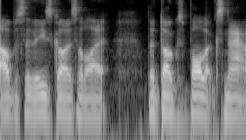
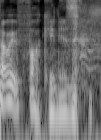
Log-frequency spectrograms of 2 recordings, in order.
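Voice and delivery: put-on, sheer, utterly disgusted tone. Recounting their own reply to a man who called it a hernia: retelling with mock disgust. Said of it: "the absolute disgust in my voice".

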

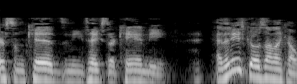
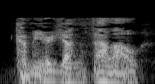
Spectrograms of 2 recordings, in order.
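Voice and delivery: put-on creepy voice, lower pitch; 4 semitones lower than usual. Retelling a scene where a voice calls a boy in the woods: imitating a creepy voice. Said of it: "we hear this creepy voice saying".

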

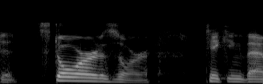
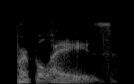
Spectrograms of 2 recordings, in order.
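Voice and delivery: spooky, unsettling, creepy put-on voice; 6 semitones lower, 7 dB quieter than usual. Saying the beer's name the way it must be said: creepy Purple Haze voice. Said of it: "my creepy Purple Haze voice".

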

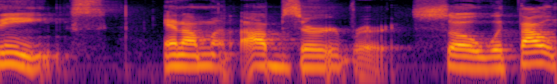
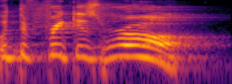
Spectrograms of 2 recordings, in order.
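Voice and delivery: high, loud, frantic voice. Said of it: "use your imagination".

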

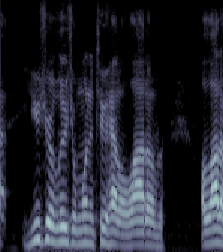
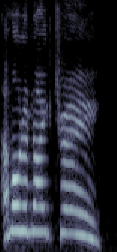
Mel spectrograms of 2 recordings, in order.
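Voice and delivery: very high, long, drawn-out yell; 11 semitones higher than usual. Retelling a friend who had been drinking: imitating a friend yelling. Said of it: "he yells out in the middle of the night".

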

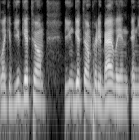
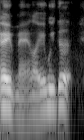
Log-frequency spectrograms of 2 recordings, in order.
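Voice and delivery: deep, soft-spoken, low-key bass voice; 5 semitones lower, 8 dB quieter than usual. Talking about a man he is scared of, imitating DK Metcalf's deep voice. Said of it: "he has the deepest damn voice".

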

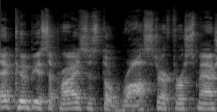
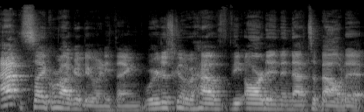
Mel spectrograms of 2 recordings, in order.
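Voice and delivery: plain

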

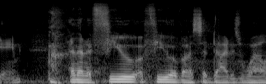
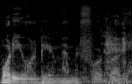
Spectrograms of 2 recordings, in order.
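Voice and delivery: put-on wise old mentor voice, lower and quieter; 4 semitones lower, 5 dB quieter than usual. Acting out an old movie mentor scene with a young kid: Morgan Freeman impression. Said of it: "Is that your Morgan Freeman impression?".

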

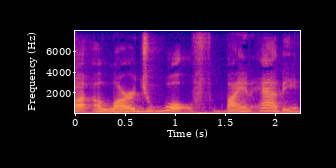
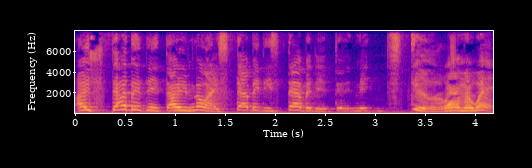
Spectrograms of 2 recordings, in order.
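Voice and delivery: bad put-on French accent, higher, slower; 5 semitones higher than usual. Narrator retelling a woman's fight with the beast, speaking as her: bad French accent. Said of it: "Sorry for the bad French accent".

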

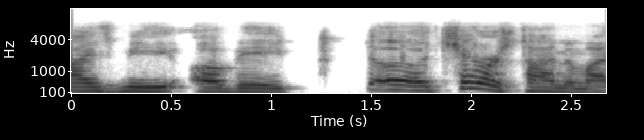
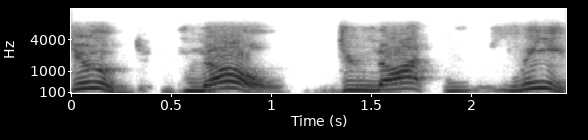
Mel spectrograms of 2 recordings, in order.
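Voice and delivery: mock very slow, drawn-out mild yell; 3 semitones higher than usual. Speaker retells a man screaming at him during an earthquake, imitating a man screaming. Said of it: "he's screaming. He's like".

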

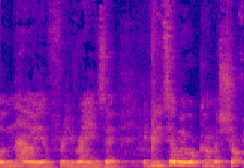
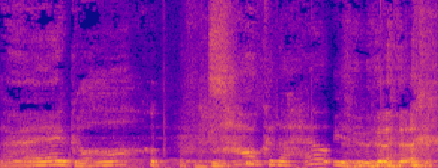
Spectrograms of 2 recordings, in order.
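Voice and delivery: put-on spaced-out stoner drawl, very slow and pitched up; 6 semitones higher than usual. Playing a shopkeeper who drifts in to greet God: stoned Swellius Digglesnatch voice. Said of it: "He just sort of drifts in like a stoned ghost".

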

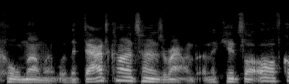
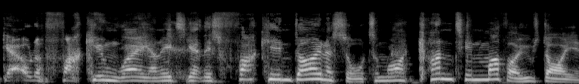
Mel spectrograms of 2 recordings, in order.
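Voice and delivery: fake London Cockney accent, pitched up; 5 semitones higher than usual. Joking with a co-host, the speaker acts out a scene: Cockney accent. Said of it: "you turn cockney wherever".

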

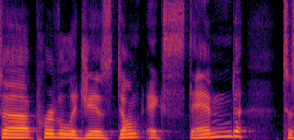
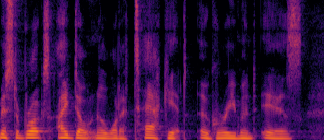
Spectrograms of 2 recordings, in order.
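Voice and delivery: very sarcastic, heavily mocking tone; 5 semitones lower, 6 dB quieter than usual. Retelling what the judge said to the defendant: imitating a sarcastic judge. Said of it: "very sarcastically".

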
